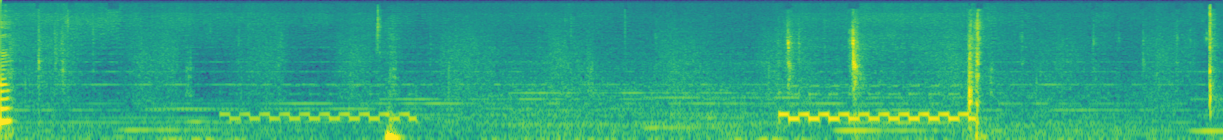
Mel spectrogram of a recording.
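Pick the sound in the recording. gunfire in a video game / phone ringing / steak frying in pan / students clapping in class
phone ringing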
